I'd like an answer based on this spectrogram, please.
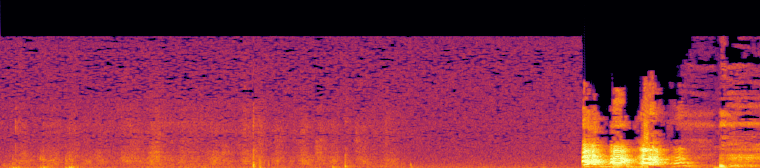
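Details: Husky puppy at play with his dad: after a quiet stretch of faint snuffling and pattering, a sudden run of loud, rough, harmonic barks and yelps bursts out in the final second and a half.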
